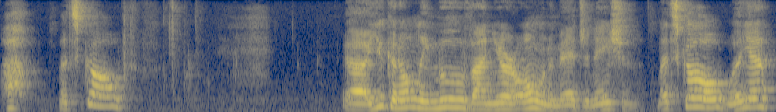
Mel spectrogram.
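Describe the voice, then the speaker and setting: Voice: medium pitch, animated, slow pace, long pauses, dark tone, reverberant. A storyteller voicing bossy children in a picture-book space adventure, urging and commanding. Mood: urgent.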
